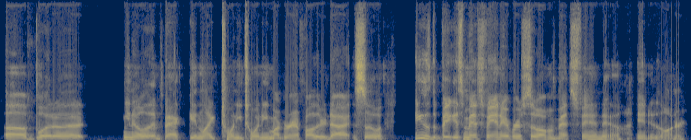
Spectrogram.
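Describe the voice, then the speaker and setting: A man's voice: a little high, moderate pace, clean tone, no echo. A young man telling a rambling story in casual chat, full of fillers and asides.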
